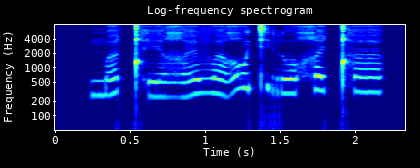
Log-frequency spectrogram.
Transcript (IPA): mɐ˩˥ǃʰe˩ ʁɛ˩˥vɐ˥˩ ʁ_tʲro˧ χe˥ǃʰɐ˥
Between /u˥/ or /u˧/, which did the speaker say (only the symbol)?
u˥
